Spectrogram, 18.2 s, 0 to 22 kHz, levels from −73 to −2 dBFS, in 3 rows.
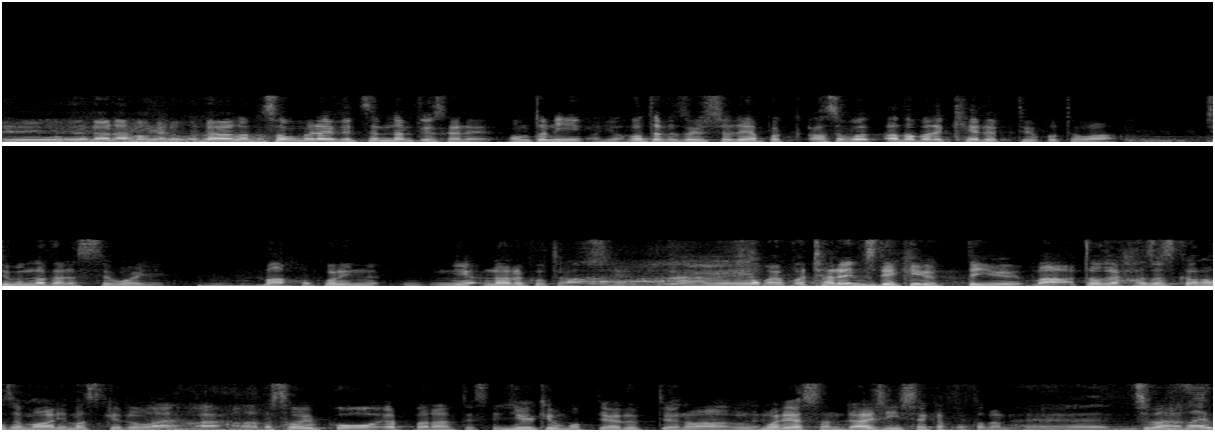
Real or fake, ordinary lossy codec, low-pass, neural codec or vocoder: fake; none; none; codec, 16 kHz, 1.1 kbps, Voila-Tokenizer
